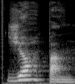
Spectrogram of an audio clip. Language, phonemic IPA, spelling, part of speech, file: Swedish, /¹jɑːpan/, Japan, proper noun, Sv-Japan.ogg
- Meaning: Japan (a country in East Asia)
